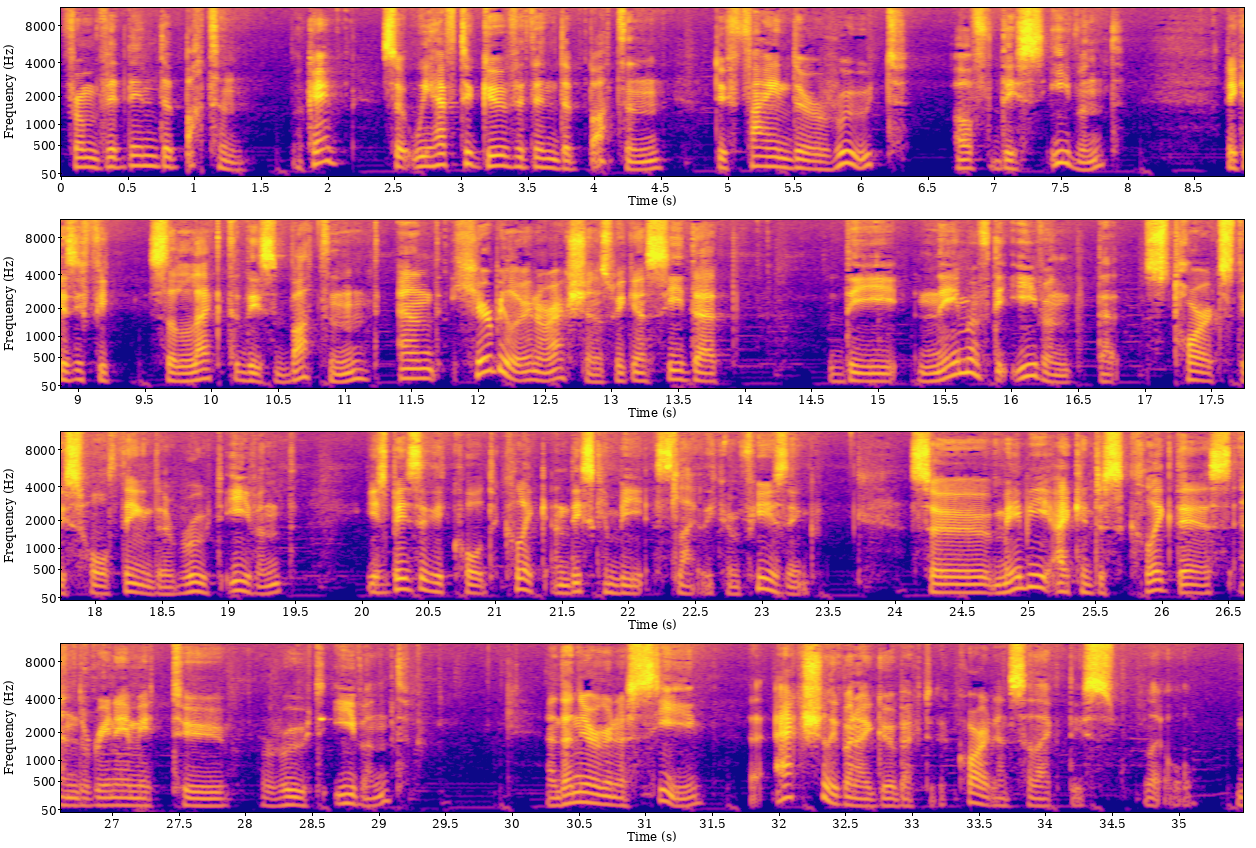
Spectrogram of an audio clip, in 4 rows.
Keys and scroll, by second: 28.0 shift+r, 28.5 space, 28.8 shift+e, 29.5 Return.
